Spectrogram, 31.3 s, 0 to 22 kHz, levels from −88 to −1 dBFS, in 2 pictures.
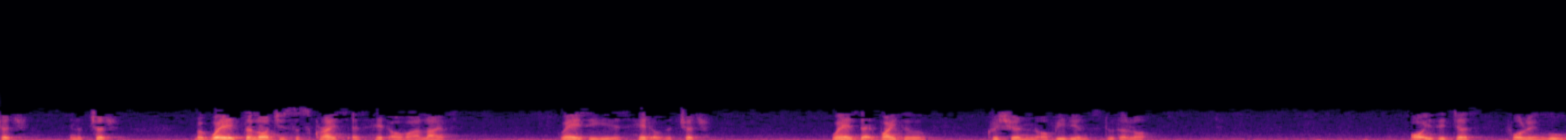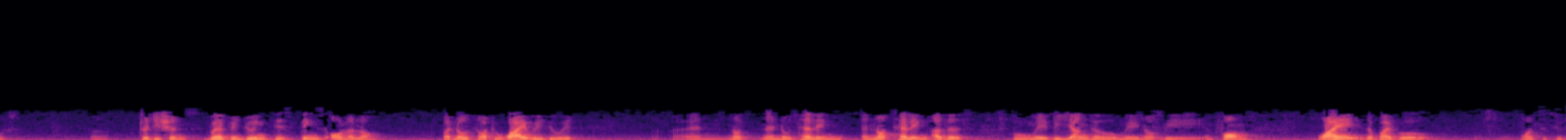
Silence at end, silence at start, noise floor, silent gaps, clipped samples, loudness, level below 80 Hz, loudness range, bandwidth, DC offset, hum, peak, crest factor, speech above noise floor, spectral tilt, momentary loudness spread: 0 s; 0 s; -48 dBFS; none; under 0.1%; -27 LUFS; -54 dBFS; 7 LU; 5.2 kHz; under 0.1%; none; -6 dBFS; 22 dB; 22 dB; -10 dB/octave; 25 LU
